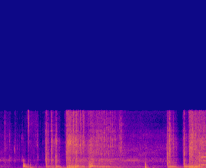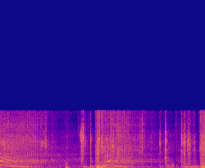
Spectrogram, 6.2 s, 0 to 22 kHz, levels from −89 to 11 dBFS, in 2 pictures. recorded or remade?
remade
